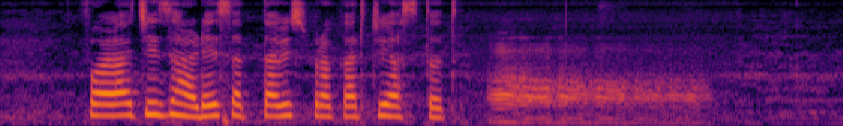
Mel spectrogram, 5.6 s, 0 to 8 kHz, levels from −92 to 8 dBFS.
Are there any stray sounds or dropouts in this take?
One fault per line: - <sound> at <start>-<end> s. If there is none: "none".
- laugh at 3.2-4.8 s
